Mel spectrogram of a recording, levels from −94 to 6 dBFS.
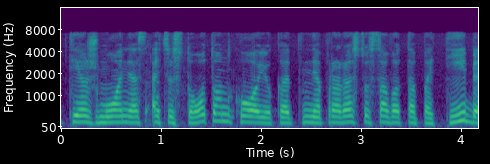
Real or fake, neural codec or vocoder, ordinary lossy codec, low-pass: real; none; MP3, 96 kbps; 7.2 kHz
